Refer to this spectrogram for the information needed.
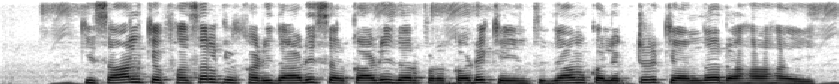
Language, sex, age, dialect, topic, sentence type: Magahi, male, 25-30, Western, agriculture, statement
